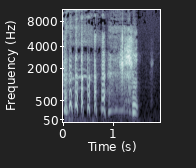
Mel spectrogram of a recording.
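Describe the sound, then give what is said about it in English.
A voice imitates someone being choked to death by the character Walter, who tells him to stop breathing: a quick run of strained, halting gasps, then a drawn-out raspy wheeze, loud, cutting off abruptly into silence. “He's killed by Walter, who says, Stop breathing and he's like, uh,”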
